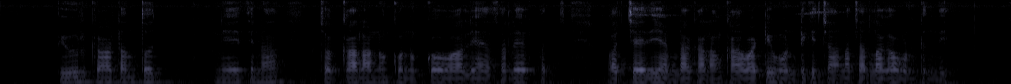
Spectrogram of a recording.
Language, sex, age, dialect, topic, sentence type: Telugu, male, 56-60, Central/Coastal, agriculture, statement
